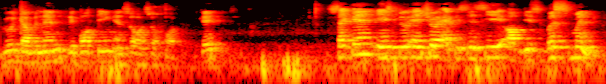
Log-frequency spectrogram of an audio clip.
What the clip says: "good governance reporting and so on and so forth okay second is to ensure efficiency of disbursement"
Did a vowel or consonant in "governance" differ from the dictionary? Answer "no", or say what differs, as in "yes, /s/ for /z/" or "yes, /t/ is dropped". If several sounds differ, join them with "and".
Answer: yes, /s/ is dropped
